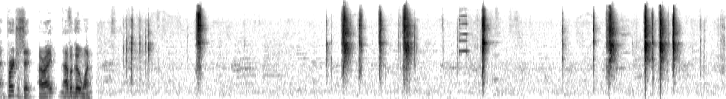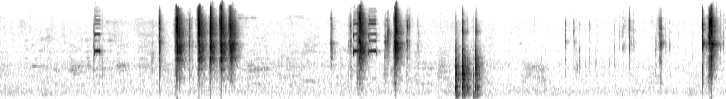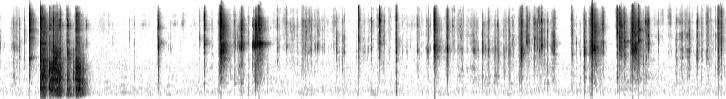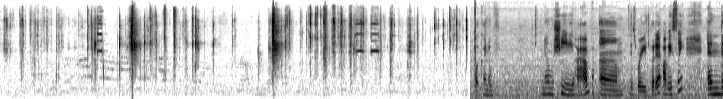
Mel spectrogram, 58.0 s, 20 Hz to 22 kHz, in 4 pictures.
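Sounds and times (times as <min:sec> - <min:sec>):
small hard objects clicking: 0:33.0 - 0:53.0
objects clattering: 0:48.9 - 0:54.4.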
